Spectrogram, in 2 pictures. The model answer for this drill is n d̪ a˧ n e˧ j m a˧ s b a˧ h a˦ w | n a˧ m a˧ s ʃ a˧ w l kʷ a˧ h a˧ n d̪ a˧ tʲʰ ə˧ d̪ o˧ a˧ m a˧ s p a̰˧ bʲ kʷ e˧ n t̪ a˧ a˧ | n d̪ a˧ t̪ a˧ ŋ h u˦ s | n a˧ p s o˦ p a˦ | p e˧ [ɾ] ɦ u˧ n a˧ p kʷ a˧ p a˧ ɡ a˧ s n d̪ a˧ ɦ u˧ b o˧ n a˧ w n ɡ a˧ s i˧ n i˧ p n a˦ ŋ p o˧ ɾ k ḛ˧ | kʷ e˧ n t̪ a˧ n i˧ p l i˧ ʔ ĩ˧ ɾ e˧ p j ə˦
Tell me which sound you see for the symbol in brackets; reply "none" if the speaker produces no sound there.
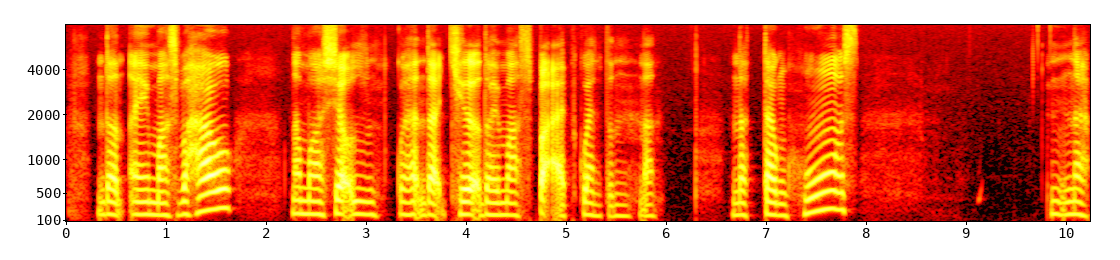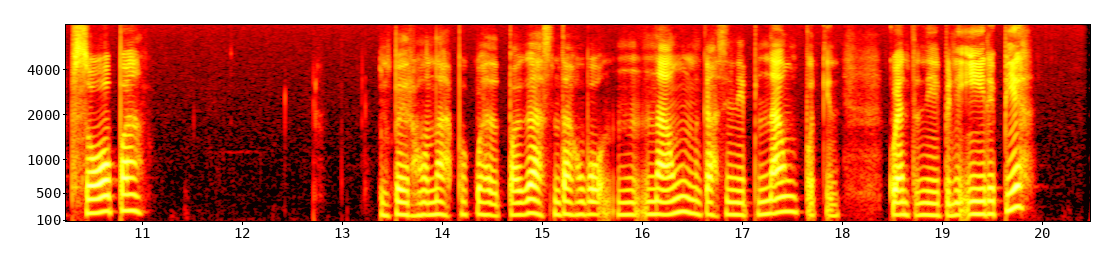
ɾ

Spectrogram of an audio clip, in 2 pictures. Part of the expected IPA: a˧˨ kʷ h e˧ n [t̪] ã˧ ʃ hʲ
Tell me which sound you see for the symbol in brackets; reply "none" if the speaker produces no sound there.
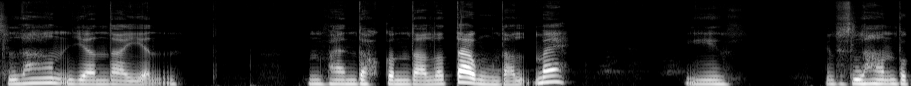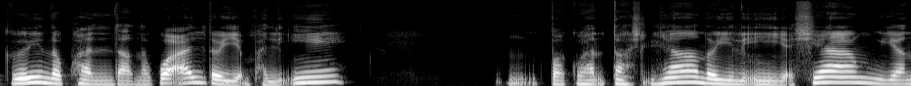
t̪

